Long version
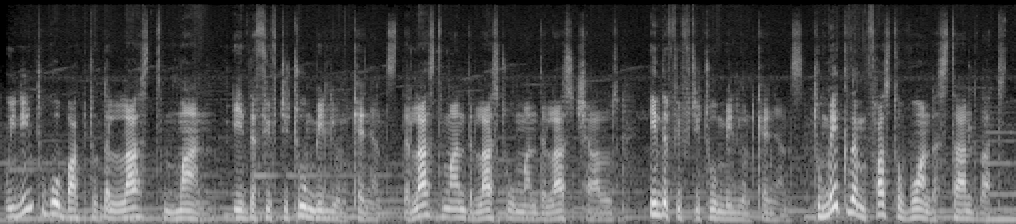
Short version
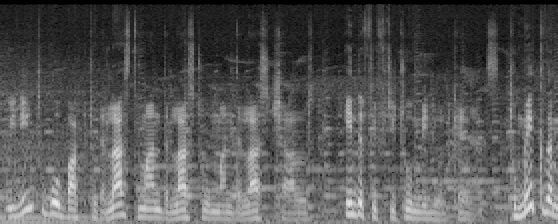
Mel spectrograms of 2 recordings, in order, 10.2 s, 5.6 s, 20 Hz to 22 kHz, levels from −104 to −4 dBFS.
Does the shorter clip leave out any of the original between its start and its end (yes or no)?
yes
